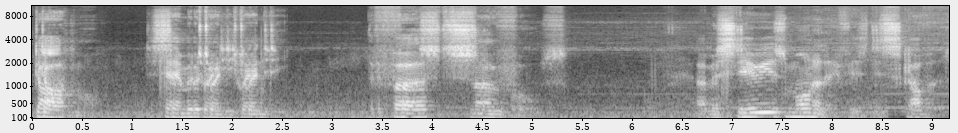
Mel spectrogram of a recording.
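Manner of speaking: put-on mysterious voice. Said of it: "(Mysterious Voice)".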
